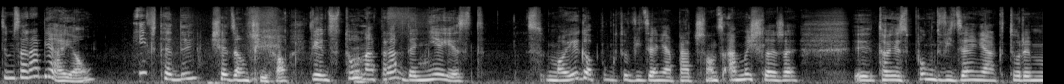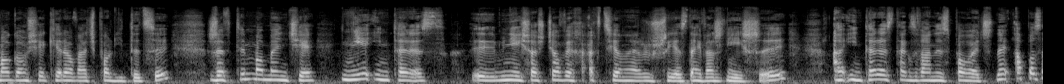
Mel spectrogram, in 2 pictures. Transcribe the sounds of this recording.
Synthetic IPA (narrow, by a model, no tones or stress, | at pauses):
t̪ɘmzaɾabʲjajɔ̃w̃ | ift̪ɛd̪ɘɕɛd̪zɔ̃w̃t͡ɕixɔvʲjɛnt̪st̪unapɾavd̪ɛɲɛjɛst̪ | z̥mɔjɛɡɔpuŋkt̪uvʲid̪zɛɲapatʂɔ̰nt̪sa̰mɘɕlɛʐɛ | t̪ɔjɛst̪̚puŋɡd̪vʲid̪zɛɲakt̪uɾɘmːɔɡɔ̃w̃ɕɛkʲɛɾɔvat͡ɕpɔlʲit̪ɘt̪sɘʐɛft̪ɘmːɔmɛɲt͡ɕɛ | ɲɛʔint̪ɛɾɛs | mɲejʂɔɕt͡ɕɔvɘxak̚t̪sʲjɔnaɾjuʂjɛst̪najvaʐɲejʂɘʔaʔint̪ɛɾɛst̪aɡzvanɘspɔwɛt͡ʂnɘʔapɔ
